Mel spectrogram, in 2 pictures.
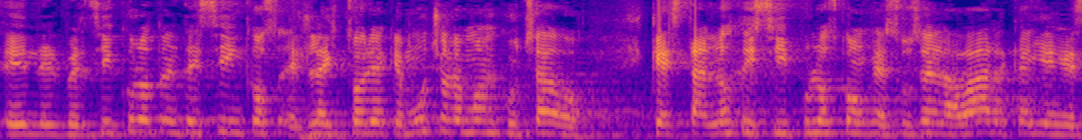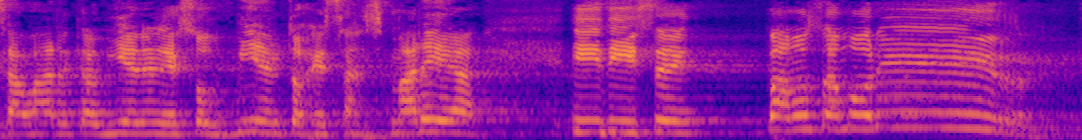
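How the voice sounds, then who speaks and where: A man's voice: extremely high pitch, big-room sound. A young male preacher giving a sermon, dramatically acting out the lines of the people in the story. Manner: dramatic, acts out Bible characters' lines.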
